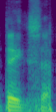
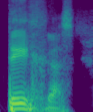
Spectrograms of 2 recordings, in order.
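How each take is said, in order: First: "Texas" said "TEK-sas", x as ks. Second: "Texas" said "TEH-has", x as Spanish j; Texas with jota. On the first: Teacher cites the written name to students, "Texas" with ks. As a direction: pronounce the x in "Texas" as a hard ks. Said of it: "se pronunciaba como J". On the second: Teacher shows the old Spanish sound, "Texas" with a jota. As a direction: pronounce the x in "Texas" as a throat fricative. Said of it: "esto se pronunciaba como J". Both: Shown as a demonstration.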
